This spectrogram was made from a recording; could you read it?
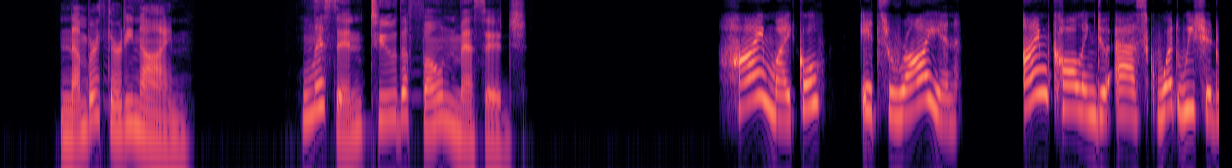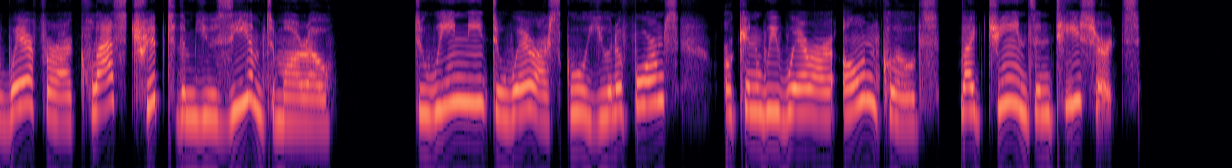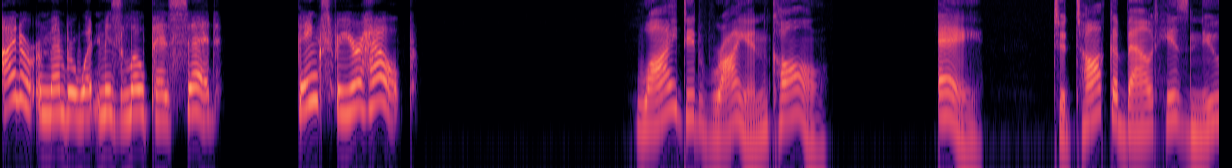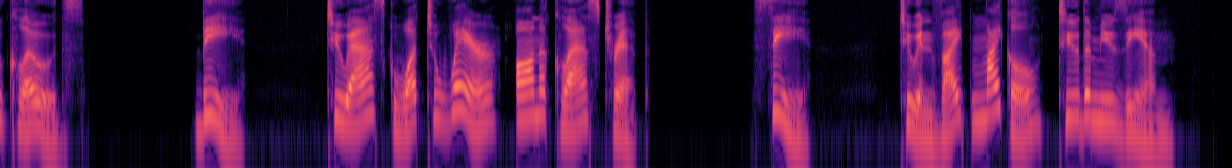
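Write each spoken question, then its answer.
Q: Why did Ryan call?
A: B: To ask what to wear on a class trip.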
